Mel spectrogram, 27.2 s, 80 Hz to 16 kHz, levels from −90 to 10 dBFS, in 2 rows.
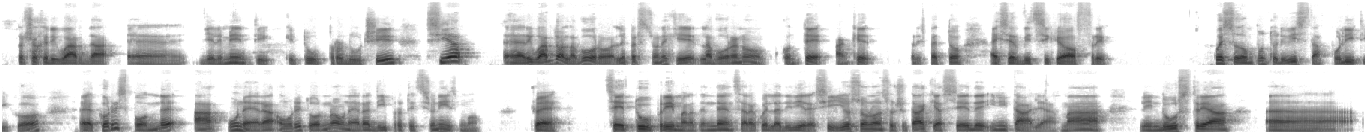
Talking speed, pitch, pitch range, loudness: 150 wpm, 95 Hz, 80-125 Hz, -19 LUFS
